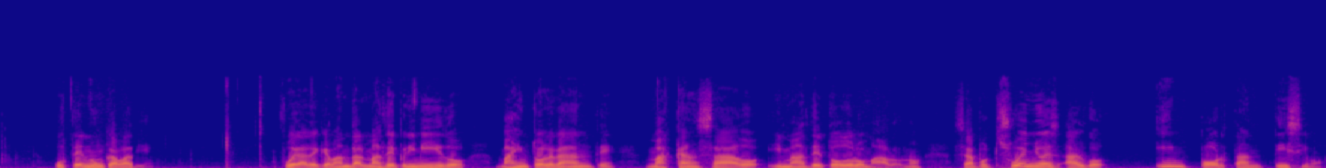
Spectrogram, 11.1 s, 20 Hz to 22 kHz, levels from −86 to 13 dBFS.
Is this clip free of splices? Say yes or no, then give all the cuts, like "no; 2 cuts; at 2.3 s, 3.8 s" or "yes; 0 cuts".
no; 2 cuts; at 1.1 s, 8.3 s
